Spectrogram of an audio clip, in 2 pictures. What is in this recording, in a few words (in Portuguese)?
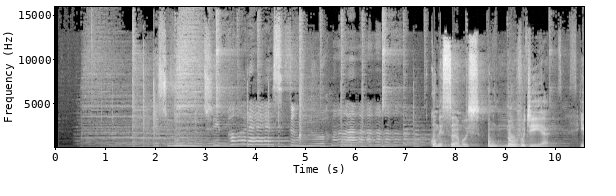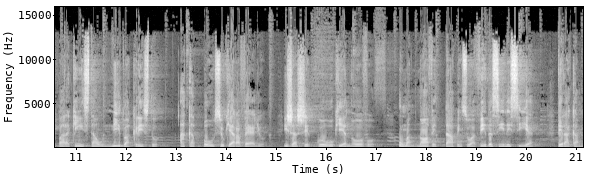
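Evangélica Aniversário de Amizade, male, telemensagens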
